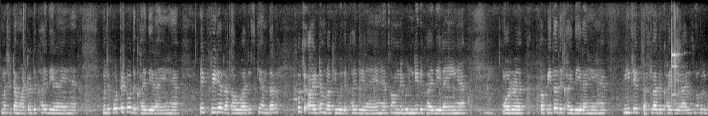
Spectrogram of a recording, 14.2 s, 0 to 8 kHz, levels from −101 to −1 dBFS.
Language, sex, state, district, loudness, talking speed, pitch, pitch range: Hindi, female, Goa, North and South Goa, -18 LUFS, 205 wpm, 235 Hz, 225-250 Hz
